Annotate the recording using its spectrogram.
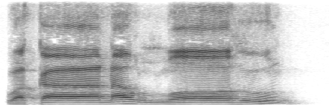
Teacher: Wa kana Allahu kafatkah alif mat tabi'i panjang dua harokat. Allahnya dibaca tebal karena harokat di depannya fathah.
